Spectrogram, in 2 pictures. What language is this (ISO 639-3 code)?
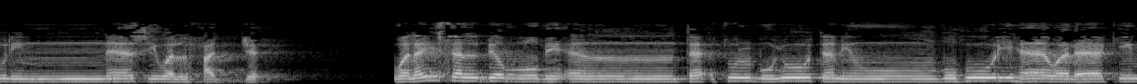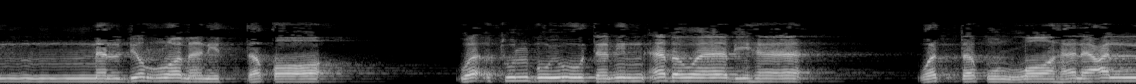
ara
